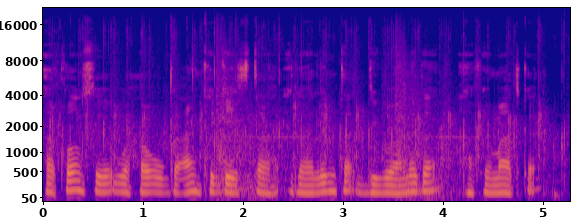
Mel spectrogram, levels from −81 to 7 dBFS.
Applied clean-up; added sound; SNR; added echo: none; Explosion + Applause; 11 dB; none.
